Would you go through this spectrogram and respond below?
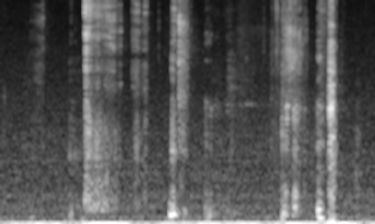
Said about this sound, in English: can you take a nice, satisfying sip and then we'll and then we'll say goodbye?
